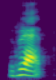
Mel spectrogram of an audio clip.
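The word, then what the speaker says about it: wrap: ना, रैप मतलब लपेटना, रैप, इसमें W साइलेंट है, हम व रैप नहीं बोल रहे हैं।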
